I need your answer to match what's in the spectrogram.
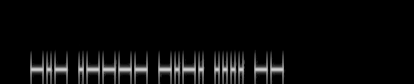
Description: Morse code, heard as a keyed tone, about 30 wpm, 700 Hz. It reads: K1CHM
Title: Call Signs Repeated 3x - 30wpm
